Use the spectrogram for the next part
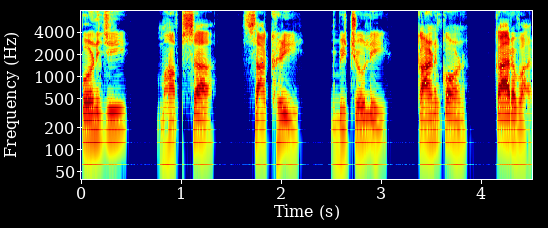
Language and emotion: Goan Konkani, neutral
